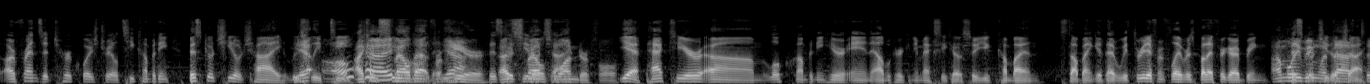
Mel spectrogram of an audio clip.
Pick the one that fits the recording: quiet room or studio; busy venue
busy venue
